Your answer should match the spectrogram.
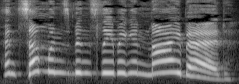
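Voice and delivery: high, indignant mother bear; medium-sized Mama Bear. Acted. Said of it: "said the Mama Bear in her medium-sized voice".

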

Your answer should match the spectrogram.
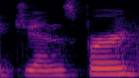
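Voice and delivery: "Ginsberg" starting with a J, like the name Ginny; soft G. Shown as a demonstration. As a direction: say "Ginsberg" as "jins-berg". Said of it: "I'm always inclined to say Ginsberg".

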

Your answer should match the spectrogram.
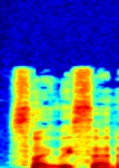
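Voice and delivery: plain reading voice

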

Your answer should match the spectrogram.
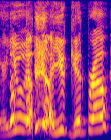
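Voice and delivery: high, loud question through laughter; laughing, pitched well up; laughing concern. Retold or imitated. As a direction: ask it while cracking up. Laughing while retelling checking on friend.

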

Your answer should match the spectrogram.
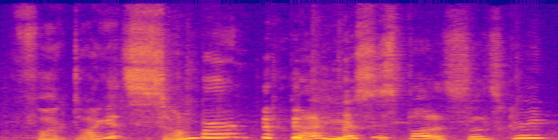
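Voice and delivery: high-pitched mock bewilderment; baffled. Retelling his puzzled morning-after reaction.

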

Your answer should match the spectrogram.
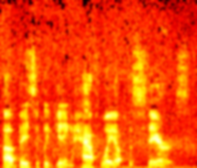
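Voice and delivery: ordinary delivery

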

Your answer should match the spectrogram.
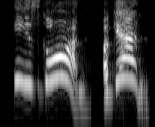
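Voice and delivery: high, loud and slow in disbelief; incredulous. Real, not acted. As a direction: stretch it out, amazed he's gone. Exasperated disbelief.

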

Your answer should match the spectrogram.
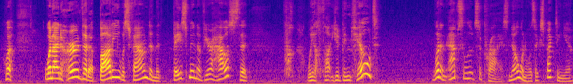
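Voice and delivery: high, swooping mock amazement; theatrical astonishment. Eleanor tells the lord they thought him killed, theatrical astonishment. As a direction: gush with exaggerated surprise, pitch rising and falling. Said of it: "Eleanor goes".

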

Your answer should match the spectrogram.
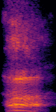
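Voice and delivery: loud, high grunt of disgust; disgusted groan. Real, not acted. Fed up with stupid gang followers, loud disgusted groan. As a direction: burst out with a loud "ugh".

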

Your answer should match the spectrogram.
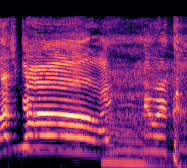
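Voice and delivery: drawn-out victory shout; triumphant shout. Real, not acted. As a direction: yell it out, drawn-out and high. Guessed right, celebrates.

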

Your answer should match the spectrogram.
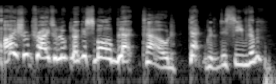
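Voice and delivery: slow, high bear voice; Pooh bear, scheming. Acted. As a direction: announce a plan slowly as a high-voiced bear.

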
